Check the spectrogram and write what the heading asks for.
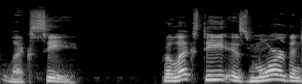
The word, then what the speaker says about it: LXC: lxc for short and just like lex d lxc is pronounced lex c the lxd is more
